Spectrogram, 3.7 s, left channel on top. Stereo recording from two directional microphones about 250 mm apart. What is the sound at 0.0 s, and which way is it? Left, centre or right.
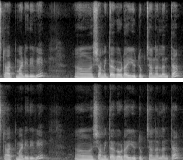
Speech, left.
